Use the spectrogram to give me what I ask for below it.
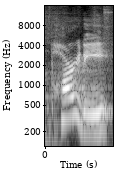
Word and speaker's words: party: party as in let's party and potty as in potty training. Now of course the obvious difference is the fact that one has an R party and the other doesn't potty.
